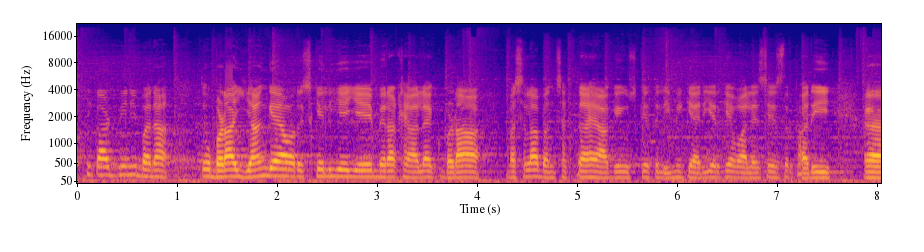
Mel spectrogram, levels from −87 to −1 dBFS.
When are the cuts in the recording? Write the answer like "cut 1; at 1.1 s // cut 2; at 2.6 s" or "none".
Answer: none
